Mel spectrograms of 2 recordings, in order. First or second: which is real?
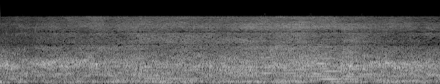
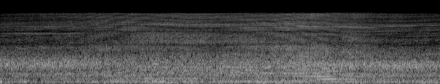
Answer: second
